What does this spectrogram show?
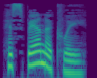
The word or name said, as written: hispanically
